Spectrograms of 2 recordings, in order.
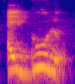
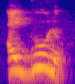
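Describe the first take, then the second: Both takes have the same delivery.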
